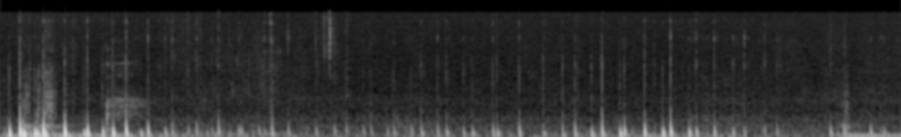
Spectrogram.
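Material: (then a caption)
Wood. A wooden lid is tapped with quick, light strokes for ASMR, giving a steady stream of soft, dull knocks with almost no ring. The taps are low and muffled, louder at the start, then quieter and more evenly spaced.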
